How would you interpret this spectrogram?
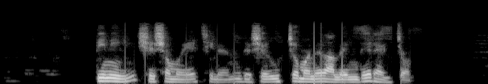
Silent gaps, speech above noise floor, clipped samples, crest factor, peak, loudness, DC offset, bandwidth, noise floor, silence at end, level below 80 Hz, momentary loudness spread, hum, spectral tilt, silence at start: none; 63 dB; under 0.1%; 16 dB; -2 dBFS; -17 LUFS; under 0.1%; 7.4 kHz; -79 dBFS; 0.8 s; -50 dBFS; 13 LU; none; -6.5 dB/octave; 0.95 s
